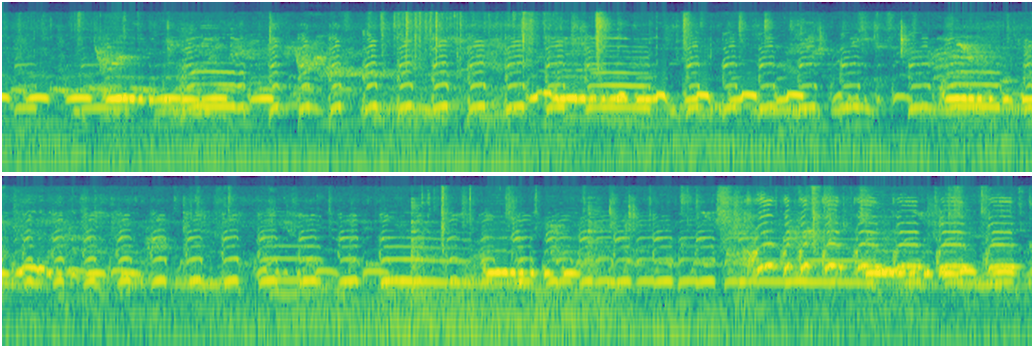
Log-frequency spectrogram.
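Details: Combined Bangkok and Cemani Kolbuntet zebra dove voices used as a training recording for other doves: dense, continuous overlapping coo phrases of short arched notes, with a brighter, higher cluster of notes near the end.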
